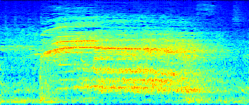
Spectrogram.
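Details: Welsh Pony at the Oregon Welsh Pony show, a fairly scared, very forward young horse; one loud, high, tonal whinny of about two seconds, slightly wavering and fading at the end, over low indoor hum.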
